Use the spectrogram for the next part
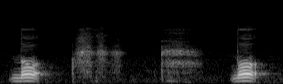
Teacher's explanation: Lidahnya diam, pangkal belakangnya naik.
